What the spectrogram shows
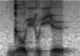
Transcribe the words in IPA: ɡʲo çuçɪ

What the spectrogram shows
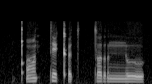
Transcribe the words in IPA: qʼɔ̃tːe kʼœt͡stːɔrnːu

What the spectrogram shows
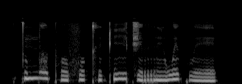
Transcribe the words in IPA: tũ˦mɣʊ˦pʰo˨ fo˨kʰɪ˨kʼiː˦t͡ʃɪ˨ rĩ˨ we˦kʷeː˨

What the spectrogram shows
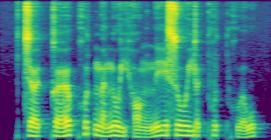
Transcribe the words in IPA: t͡sœː˨t̚kœː˨˥ kʷʰɐ˥t̚n̪ɐ˨˥nuː˨jhɔː˨˩ŋ n̪iː˥suː˥ jɵ˧t̚kʷɐ˥t̚ kʷʰɐ˨˥w

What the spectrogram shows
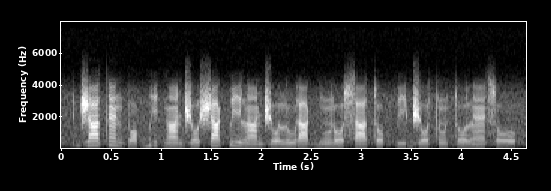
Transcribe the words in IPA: d͡ʒa˦ tɛ̃˦˨ɡ͡bɔ˨ɡ͡bi˧ ɡã˨d͡ʒo˨˦ ʃa˦k͡pi˦˨lã˨d͡ʒo˨ lu˧ɾa˨ɡ͡bũ˨˦ ɾo˦sa˧to˦ k͡pi˧d͡ʒo˦tũ˧to˨ lɛ̃˧so˨

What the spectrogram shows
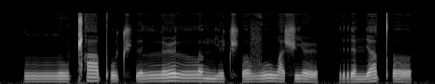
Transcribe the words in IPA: lːu ǁʰapʼut͡ʃʼɨlːø lːɤŋjɨt͡ʃʼɤvu waʃjø | rʲanʲa tʼɤ

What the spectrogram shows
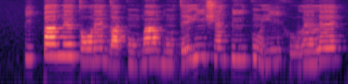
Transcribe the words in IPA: k͡pi˧k͡pa˦nɛ̃˦ tɔ˧ɾɛ̃˧ da˨kũ˨bã˧ bũ˨te˨˦jĩ˦ ʃɛ̃˦k͡pĩ˦kũ˦˨ji˧ hu˨lɛ̃˧lɛ˦

